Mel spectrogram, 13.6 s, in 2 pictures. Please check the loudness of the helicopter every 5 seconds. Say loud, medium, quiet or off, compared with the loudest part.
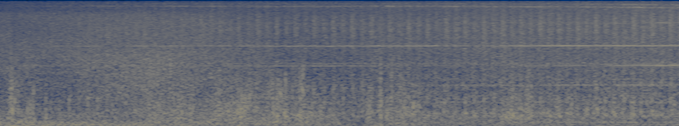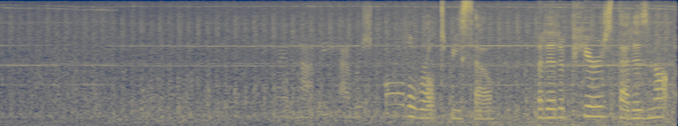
quiet, medium, loud.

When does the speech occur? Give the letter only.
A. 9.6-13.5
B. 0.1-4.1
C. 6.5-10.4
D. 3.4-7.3
A.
